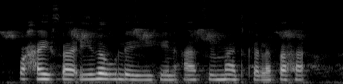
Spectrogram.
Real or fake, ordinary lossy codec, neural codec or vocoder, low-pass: real; none; none; none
